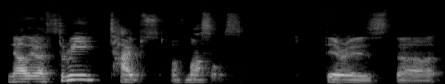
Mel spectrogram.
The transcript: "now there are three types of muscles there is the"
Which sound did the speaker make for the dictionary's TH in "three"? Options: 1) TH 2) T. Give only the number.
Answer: 1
